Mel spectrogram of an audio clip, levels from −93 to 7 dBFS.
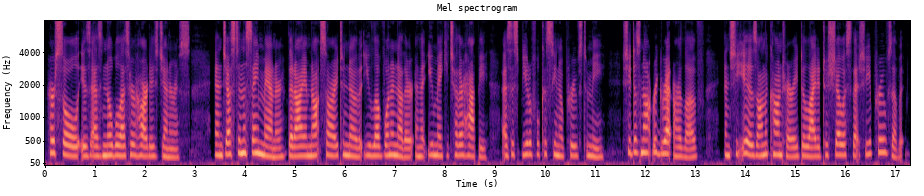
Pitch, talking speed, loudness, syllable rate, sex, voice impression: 210 Hz, 220 wpm, -19 LUFS, 5.5 syllables/s, female, very feminine, slightly young, adult-like, very thin, slightly tensed, slightly weak, bright, hard, slightly muffled, fluent, slightly raspy, cute, intellectual, very refreshing, sincere, very calm, friendly, reassuring, very unique, elegant, slightly wild, very sweet, slightly lively, very kind, very modest, light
